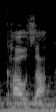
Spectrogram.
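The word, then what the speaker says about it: חזק: Oh oui, premier mot utilisé par les Juifs pour soutien était le mot kaozak, qui s'écrit shazak en français, mais qui se lit kaozak.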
